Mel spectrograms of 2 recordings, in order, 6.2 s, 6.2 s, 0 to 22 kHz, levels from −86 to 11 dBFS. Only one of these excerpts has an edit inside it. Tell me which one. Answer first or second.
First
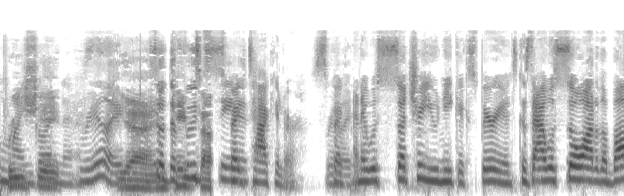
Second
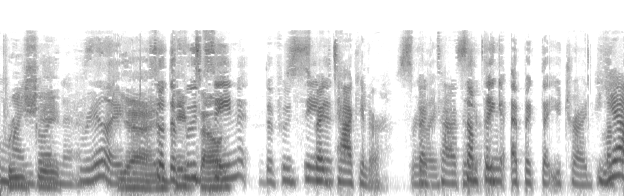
first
